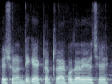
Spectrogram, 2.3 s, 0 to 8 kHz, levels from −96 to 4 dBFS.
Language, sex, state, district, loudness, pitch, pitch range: Bengali, male, Tripura, West Tripura, -15 LUFS, 155 Hz, 155-160 Hz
